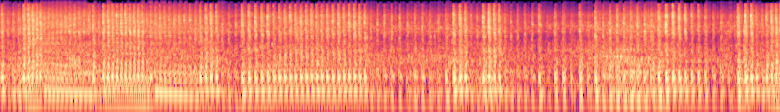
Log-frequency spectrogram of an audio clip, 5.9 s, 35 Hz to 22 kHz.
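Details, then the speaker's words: 1995 Yamaha Wolverine 350 single-cylinder, in for no-start after a backfire: uneven choppy thumping and surging at steady mid/half throttle, sounding rich; idle and high revs fine; too much fuel suspected, plan to drop carb needle one notch. "when you're like mid throttle half throttle it's definitely putting too much gas into the system yeah that's steady throttle right there"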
